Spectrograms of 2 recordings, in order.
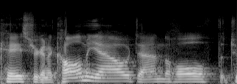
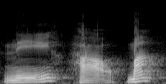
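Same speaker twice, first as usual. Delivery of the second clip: very slow "Ni hao ma", word by word; low, measured repeat-after-me delivery; slow model phrase; 4 semitones lower, much slower than usual. Shown as a demonstration. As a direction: lead learners through "Ni hao ma" slowly. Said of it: "Say that with me".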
